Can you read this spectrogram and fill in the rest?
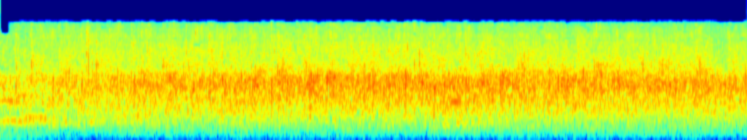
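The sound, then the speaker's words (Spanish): An audience claps steadily and loudly for several seconds, a dense, even wash of many hands with no break or rise in intensity. “para que le pida un fuerte aplauso.”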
